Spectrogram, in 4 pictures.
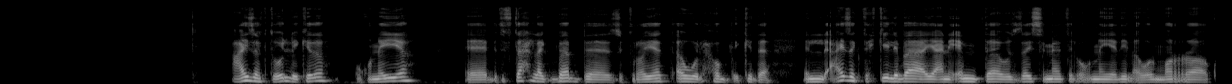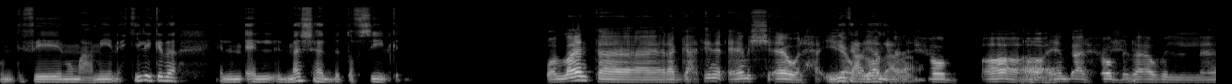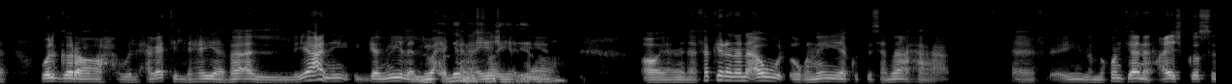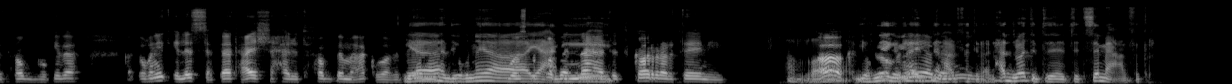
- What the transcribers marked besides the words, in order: tapping; chuckle
- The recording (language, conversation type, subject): Arabic, podcast, إيه الأغنية اللي بتفكّرك بأول حب؟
